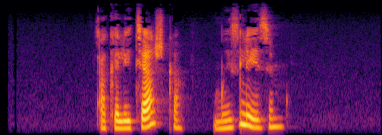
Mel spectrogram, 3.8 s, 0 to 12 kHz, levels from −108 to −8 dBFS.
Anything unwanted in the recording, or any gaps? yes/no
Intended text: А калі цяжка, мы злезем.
no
